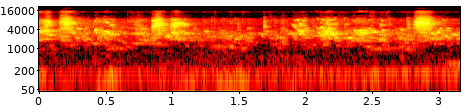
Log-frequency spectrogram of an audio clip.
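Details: Chicken chicks peeping together in a busy, high-pitched chatter of short overlapping chirps, with brief louder bursts every second or so.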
